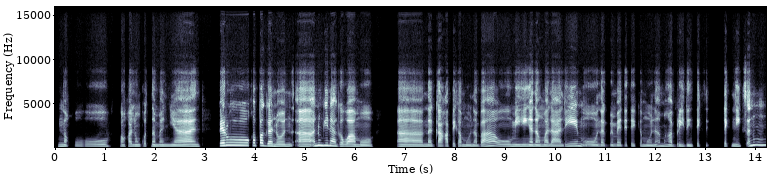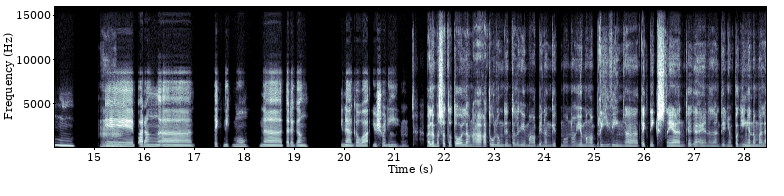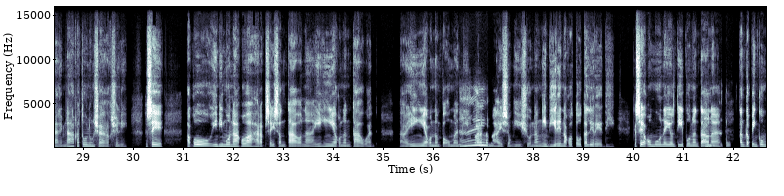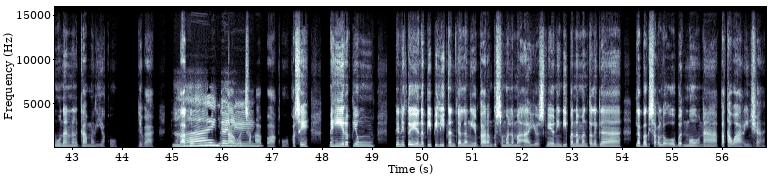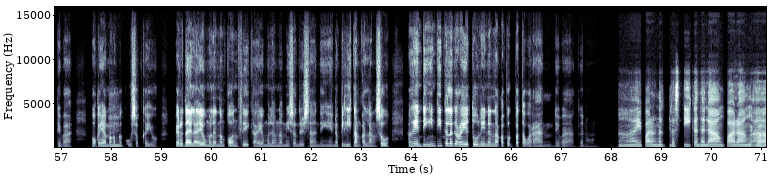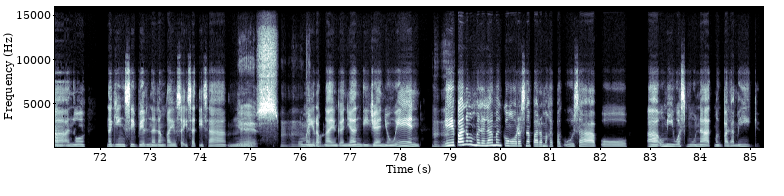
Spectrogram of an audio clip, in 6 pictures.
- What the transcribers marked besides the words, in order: in English: "nagme-meditate"; in English: "breathing techsi techniques?"; in English: "technique"; tongue click; in English: "breathing, ah, techniques"; other noise
- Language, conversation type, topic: Filipino, podcast, Paano mo hinaharap ang hindi pagkakaintindihan?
